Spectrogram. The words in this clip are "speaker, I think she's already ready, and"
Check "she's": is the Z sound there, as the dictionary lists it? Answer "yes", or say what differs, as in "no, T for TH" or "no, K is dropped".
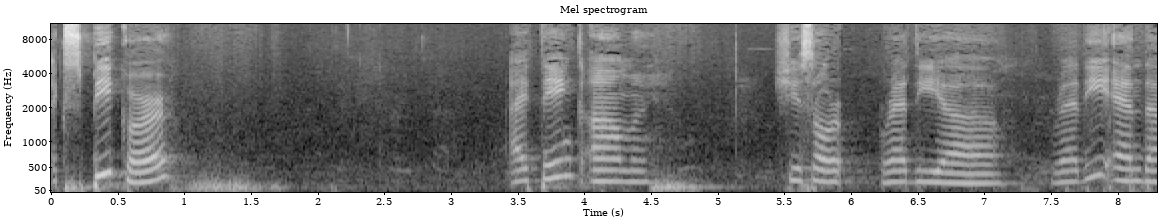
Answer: no, S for Z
